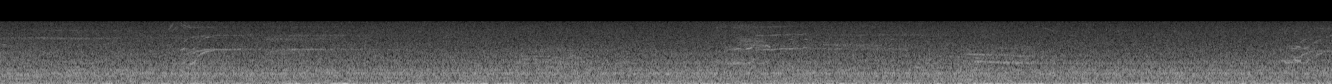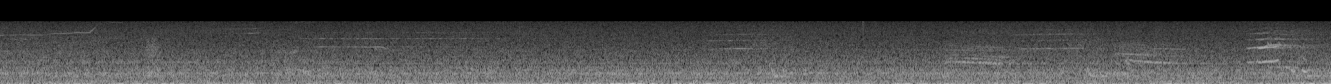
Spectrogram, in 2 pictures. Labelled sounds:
7.2	8.1	killer whale, southern resident, 0.99 to 6.4 kHz
12.8	14.3	killer whale, southern resident, 1.0 to 5.3 kHz
16.8	17.2	killer whale, southern resident, 1.9 to 3.4 kHz
20.4	21.0	killer whale, southern resident, 2.0 to 4.1 kHz
23.4	24.1	killer whale, southern resident, 2.0 to 5.1 kHz
25.7	26.5	killer whale, southern resident, 0.57 to 5.4 kHz

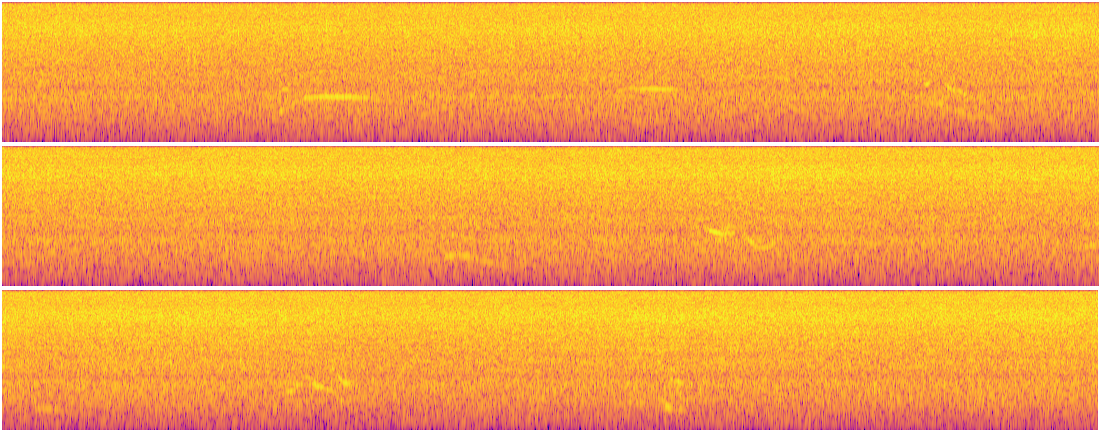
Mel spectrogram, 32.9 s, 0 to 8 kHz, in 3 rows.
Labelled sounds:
3.0	3.5	humpback whale, 0.81 to 0.94 kHz
6.2	6.7	humpback whale, 1.0 to 1.2 kHz
18.0	18.3	humpback whale, 1.1 to 1.3 kHz
25.0	25.3	humpback whale, 0.78 to 1.2 kHz

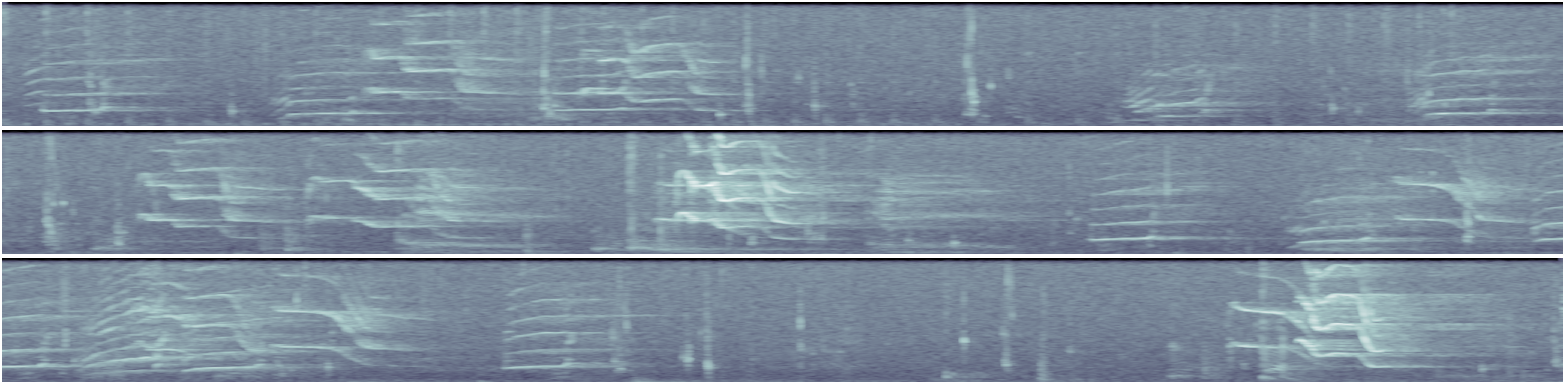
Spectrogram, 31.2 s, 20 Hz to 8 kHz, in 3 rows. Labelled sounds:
0.1	1.1	killer whale, southern Alaska resident, 0.64 to 8.0 kHz
1.8	3.4	killer whale, southern Alaska resident, 0.50 to 8.0 kHz
3.7	5.0	killer whale, southern Alaska resident, 0.69 to 8.0 kHz
7.4	8.2	killer whale, southern Alaska resident, 0.50 to 4.3 kHz
9.4	10.3	killer whale, southern Alaska resident, 0.60 to 5.5 kHz
11.3	13.8	killer whale, southern Alaska resident, 0.69 to 8.0 kHz
14.8	16.0	killer whale, southern Alaska resident, 0.83 to 8.0 kHz
17.6	18.4	killer whale, southern Alaska resident, 0.73 to 8.0 kHz
19.0	23.6	killer whale, southern Alaska resident, 0.37 to 8.0 kHz
24.1	25.0	killer whale, southern Alaska resident, 0.73 to 8.0 kHz
29.0	30.4	killer whale, southern Alaska resident, 0.50 to 8.0 kHz

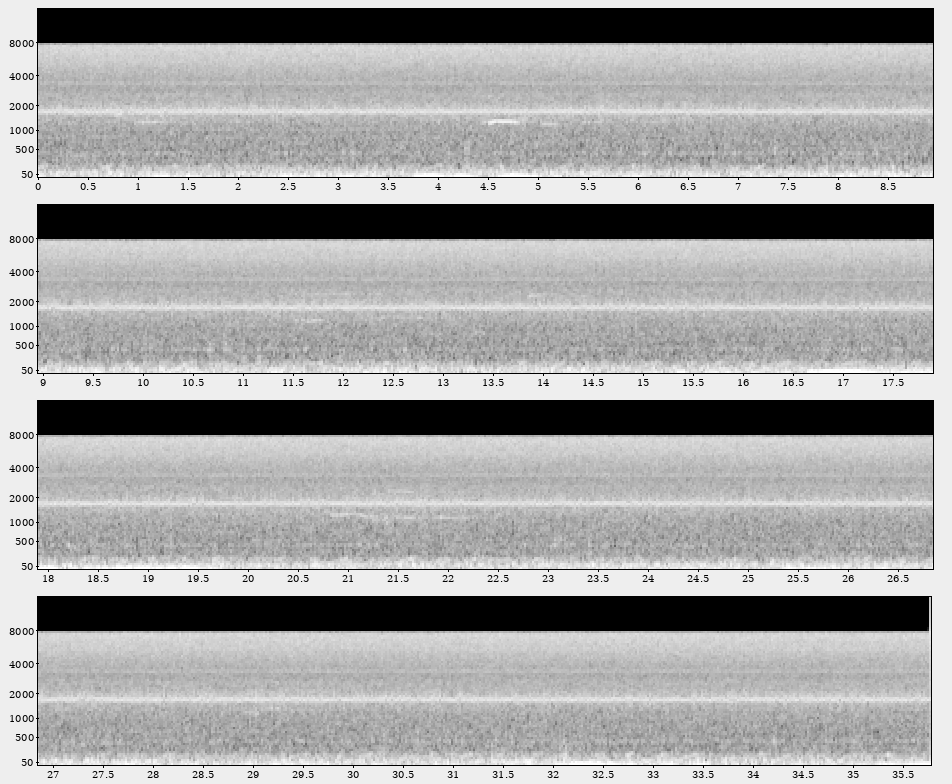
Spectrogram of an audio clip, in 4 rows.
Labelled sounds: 3.9	6.2	killer whale, offshore, 0.82 to 1.7 kHz
20.2	22.9	killer whale, offshore, 0.51 to 1.6 kHz

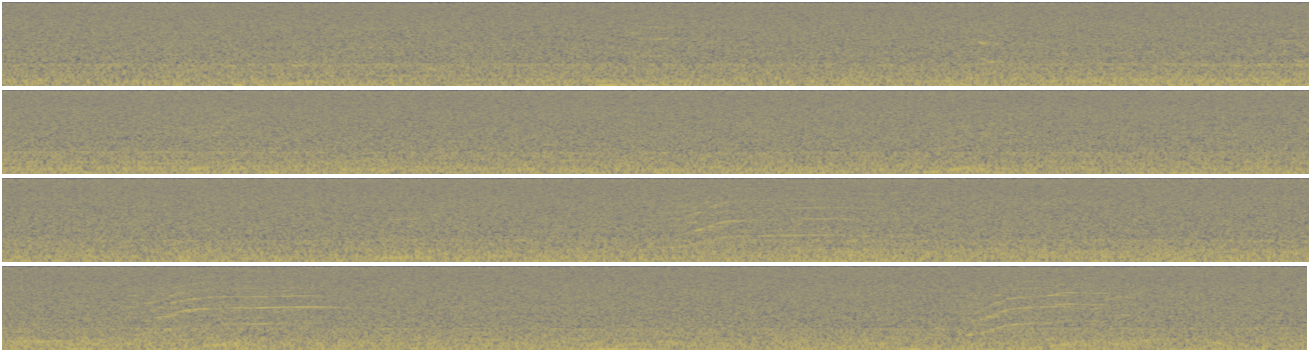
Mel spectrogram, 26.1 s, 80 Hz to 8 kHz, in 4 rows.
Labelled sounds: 16.5	17.3	humpback whale, 0.93 to 1.9 kHz
18.0	18.3	humpback whale, 2.9 to 3.0 kHz
20.4	21.3	humpback whale, 0.93 to 3.0 kHz
24.6	25.2	humpback whale, 0.80 to 3.4 kHz

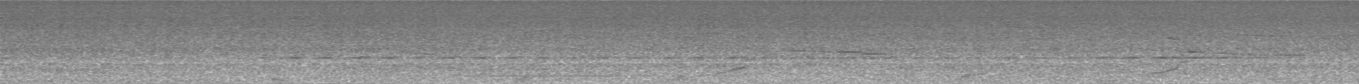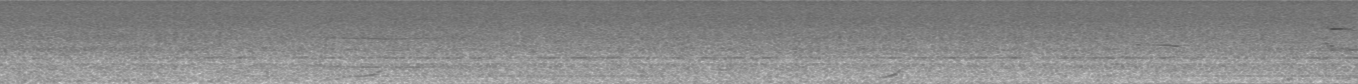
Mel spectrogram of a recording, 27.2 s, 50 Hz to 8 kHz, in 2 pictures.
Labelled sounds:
8.4	8.8	humpback whale, 1.1 to 1.3 kHz
12.8	13.1	humpback whale, 1.0 to 1.1 kHz
25.2	25.4	humpback whale, 1.4 to 1.6 kHz
26.8	27.1	humpback whale, 2.6 to 3.0 kHz

